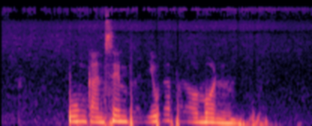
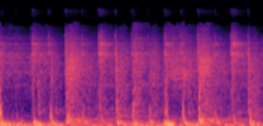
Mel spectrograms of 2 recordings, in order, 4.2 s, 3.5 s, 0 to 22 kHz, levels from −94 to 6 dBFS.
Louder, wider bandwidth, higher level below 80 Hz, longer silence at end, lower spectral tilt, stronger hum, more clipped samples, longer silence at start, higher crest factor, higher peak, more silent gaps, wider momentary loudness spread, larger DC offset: first, -21 LUFS vs -24 LUFS; first, 17 kHz vs 10 kHz; second, -36 dBFS vs -26 dBFS; first, 0.55 s vs 0 s; first, -7 dB/octave vs -5 dB/octave; neither; neither; first, 0.9 s vs 0 s; about the same, 20 dB vs 18 dB; about the same, -2 dBFS vs -4 dBFS; neither; first, 10 LU vs 4 LU; neither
